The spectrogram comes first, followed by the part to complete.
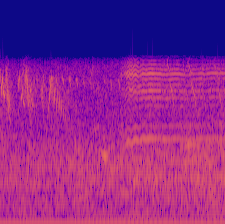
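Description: Sheep bleating, with one long drawn-out bleat through the second half.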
